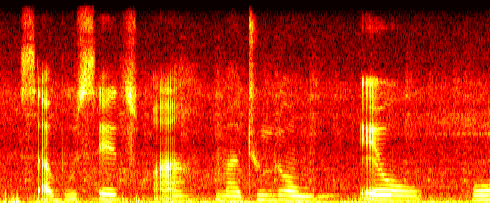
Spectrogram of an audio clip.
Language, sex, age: Southern Sotho, female, 19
